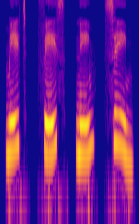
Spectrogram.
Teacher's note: All the long vowel words use the a diphthong, gliding sound, appearing through three different spellings: silent e, mate, face, name, same.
